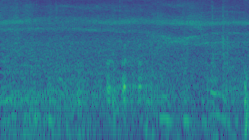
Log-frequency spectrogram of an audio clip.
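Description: Radio-controlled model racing cars running on an indoor carpet track, a steady high whine from their motors and drivetrains, with faint hall chatter underneath.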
